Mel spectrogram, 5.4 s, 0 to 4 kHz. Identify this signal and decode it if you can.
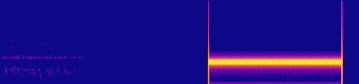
Ringback tone (North America), 440 + 480 Hz.
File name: CENTRAL MAYAB / out vanessa.loyola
